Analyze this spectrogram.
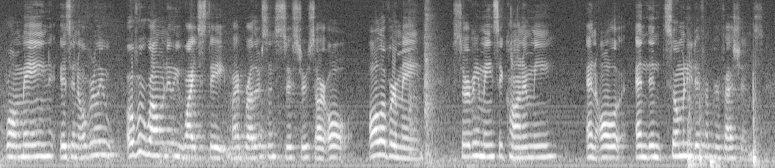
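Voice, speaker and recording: A woman's fairly high voice in a Spanish accent, monotone and flat, at a fairly quick pace, with noticeable background noise and audible room echo. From Mexican American. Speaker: public commenter. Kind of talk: public comment speech. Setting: county commission meeting in courtroom.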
